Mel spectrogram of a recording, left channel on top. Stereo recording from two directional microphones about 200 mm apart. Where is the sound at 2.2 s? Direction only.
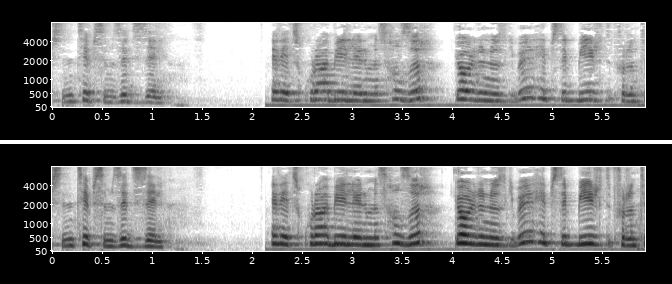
40° right (ahead or behind).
